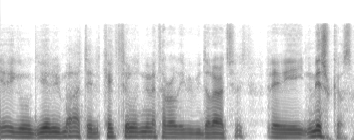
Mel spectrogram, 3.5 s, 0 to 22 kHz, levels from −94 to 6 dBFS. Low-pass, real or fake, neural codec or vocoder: 10.8 kHz; fake; codec, 16 kHz in and 24 kHz out, 0.4 kbps, LongCat-Audio-Codec, four codebook decoder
